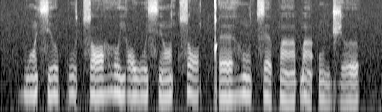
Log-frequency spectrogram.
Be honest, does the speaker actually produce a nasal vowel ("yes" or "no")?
yes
